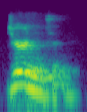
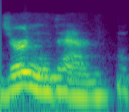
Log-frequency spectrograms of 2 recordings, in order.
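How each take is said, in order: First: The last syllable sounds like 'ton'. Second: The last syllable sounds like 'town'. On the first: The speaker calls it right. "Because it's this Jordanton" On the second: The speaker calls it wrong. "Oh, that wasn't that good"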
